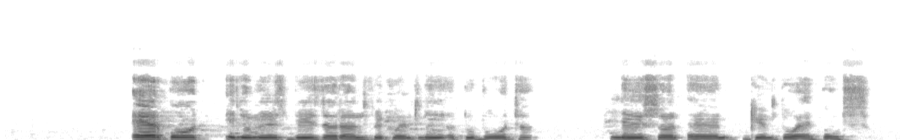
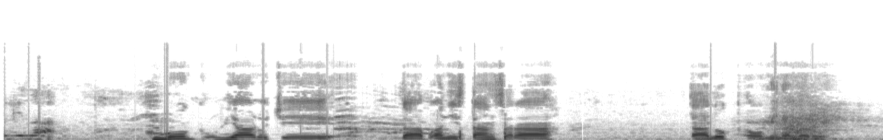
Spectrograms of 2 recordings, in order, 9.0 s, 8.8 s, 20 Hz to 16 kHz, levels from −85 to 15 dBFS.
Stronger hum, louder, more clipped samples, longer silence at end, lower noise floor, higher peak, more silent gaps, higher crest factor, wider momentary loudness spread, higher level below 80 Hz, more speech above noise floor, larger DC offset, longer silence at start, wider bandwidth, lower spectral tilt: neither; second, -23 LUFS vs -14 LUFS; neither; about the same, 0.35 s vs 0.4 s; first, -78 dBFS vs -48 dBFS; second, -6 dBFS vs 0 dBFS; neither; about the same, 18 dB vs 16 dB; second, 11 LU vs 15 LU; second, -74 dBFS vs -46 dBFS; first, 56 dB vs 34 dB; neither; first, 1.3 s vs 0.05 s; second, 7.8 kHz vs 9.2 kHz; second, -5.5 dB/octave vs -7 dB/octave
